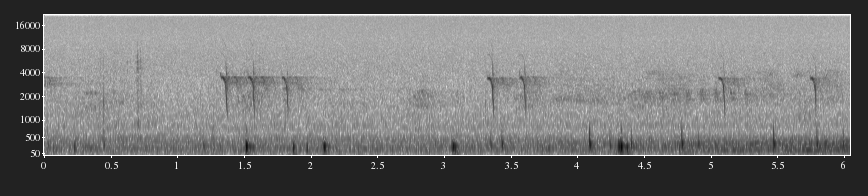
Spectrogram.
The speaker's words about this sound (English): I think this is the same bird. Flew to a different perch. I still don't see the bird.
